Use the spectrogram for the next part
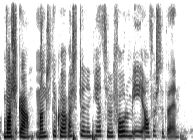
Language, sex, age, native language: Icelandic, female, 30-39, Icelandic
